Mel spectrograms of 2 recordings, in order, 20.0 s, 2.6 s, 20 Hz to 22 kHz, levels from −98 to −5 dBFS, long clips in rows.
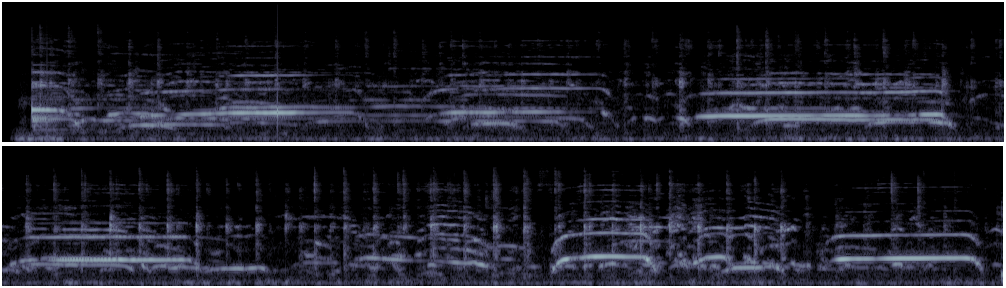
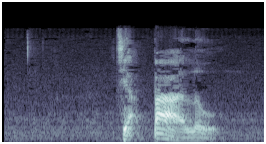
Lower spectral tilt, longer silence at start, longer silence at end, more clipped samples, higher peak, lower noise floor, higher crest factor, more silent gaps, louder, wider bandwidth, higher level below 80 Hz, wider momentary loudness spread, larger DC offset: about the same, -3 dB/octave vs -3.5 dB/octave; second, 0.15 s vs 1.15 s; second, 0 s vs 0.45 s; neither; second, -28 dBFS vs -4 dBFS; first, -68 dBFS vs -47 dBFS; about the same, 18 dB vs 20 dB; neither; second, -46 LUFS vs -19 LUFS; about the same, 11.5 kHz vs 10.5 kHz; second, -86 dBFS vs -52 dBFS; second, 16 LU vs 25 LU; neither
